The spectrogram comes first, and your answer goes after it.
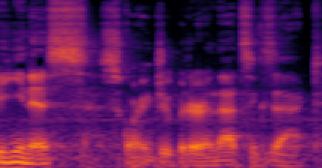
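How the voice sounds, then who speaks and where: A man speaks in a very deep, low voice. His pitch varies in an ordinary way. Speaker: astrologer, channel host. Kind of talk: astrology forecast with screen walkthrough. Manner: casual, halting at times.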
